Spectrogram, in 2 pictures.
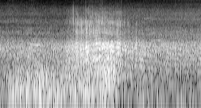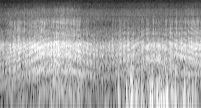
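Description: Radio-controlled bird-shaped model plane buzzing past overhead three times, its propeller whine rising and falling in pitch with each pass. Wind rumbles on the microphone throughout.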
